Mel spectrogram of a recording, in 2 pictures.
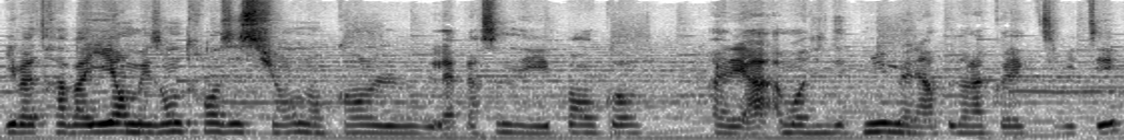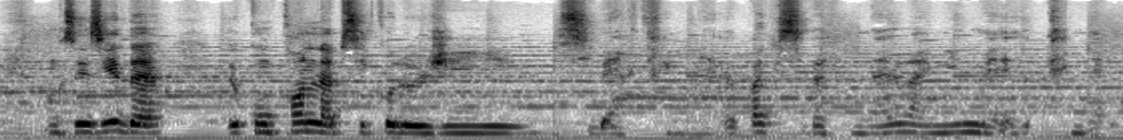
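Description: A woman in her thirties from France, with a French accent and some Quebec expressions, explaining her work in a casual video-call interview with lively hand gestures. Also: medium pitch, very fast, music in the background. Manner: animated, explains with many examples, gestures with hands. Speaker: cybersecurity trainer, guest. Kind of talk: casual interview on a live stream. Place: home room, indoors.

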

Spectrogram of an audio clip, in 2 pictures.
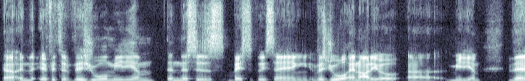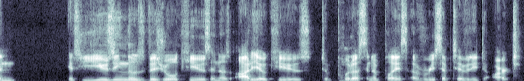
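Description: A middle-aged man with a fairly low voice talks as a podcast host, analysing in a conversational, explanatory way. He repeats himself for emphasis, and the close microphone gives a dry sound. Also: moderate pace, no echo. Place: bedroom, video call.

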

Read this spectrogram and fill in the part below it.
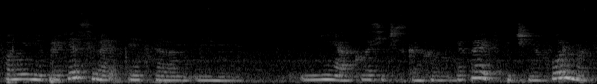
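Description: A woman's voice: medium pitch, normal speed. A woman interpreting in a lecture hall, hesitant, with many fillers. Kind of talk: consecutive interpreting. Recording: echoey hall, distant, faint hiss.

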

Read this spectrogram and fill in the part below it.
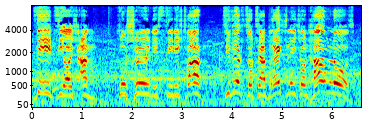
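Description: Pompous, very high-pitched shouting herald. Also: male voice, slow, recorded from a distance, music in the background, a crowd in the background. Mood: furious accusing. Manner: declamatory, projecting, oratorical. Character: pompous male herald rousing a crowd with fearmongering. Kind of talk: theatrical audiobook proclamation.

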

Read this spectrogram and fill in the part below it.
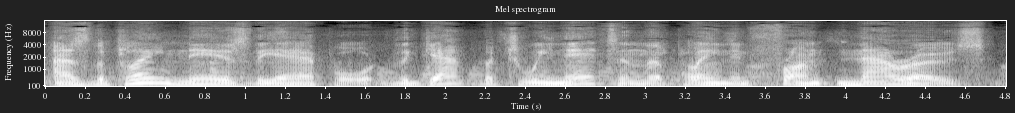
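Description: A man's voice: medium pitch, very animated, a little slow. A man reading scripted narration for a television documentary. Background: music.

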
